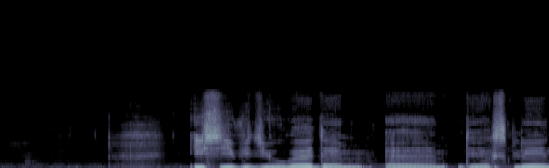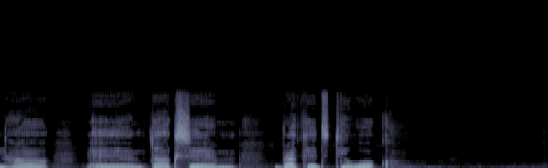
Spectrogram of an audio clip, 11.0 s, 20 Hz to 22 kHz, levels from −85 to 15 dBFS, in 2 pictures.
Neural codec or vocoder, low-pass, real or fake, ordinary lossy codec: none; 9.9 kHz; real; none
